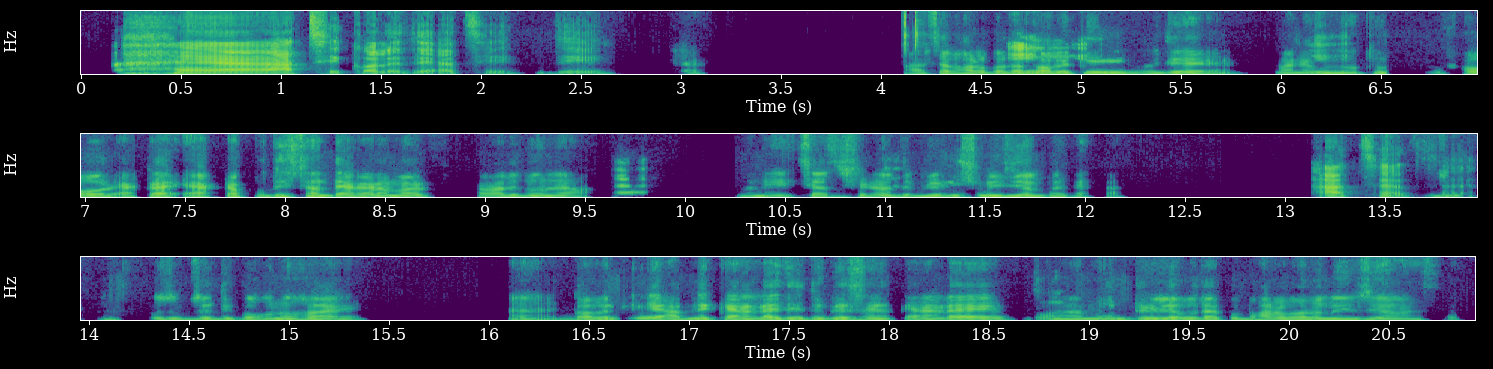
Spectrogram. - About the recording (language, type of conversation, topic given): Bengali, unstructured, আপনি নতুন কোনো শহর বা দেশে ভ্রমণে গেলে সাধারণত কী কী ভাবেন?
- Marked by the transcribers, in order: static; tapping; distorted speech; unintelligible speech; "হচ্ছে" said as "হচে"; other background noise; unintelligible speech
